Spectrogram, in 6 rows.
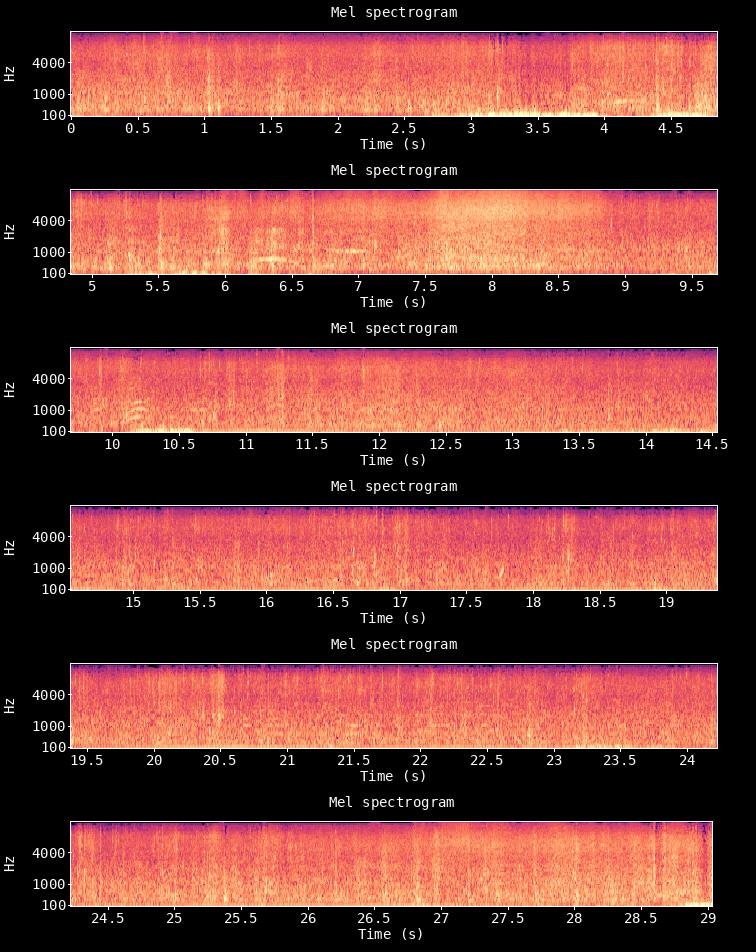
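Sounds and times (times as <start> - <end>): small waves on shore: 0.0 - 29.0
wind buffeting microphone: 2.6 - 6.9, 9.2 - 11.1, 12.4 - 15.1, 22.7 - 24.9, 25.5 - 29.0.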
